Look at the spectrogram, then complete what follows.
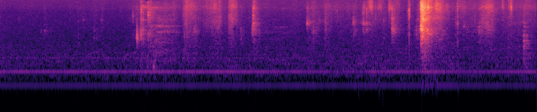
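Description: Handling noise from a baby cradle's tubular frame being moved and fitted: scattered knocks, clicks and rustles beginning about two seconds in, with one loud knock about six seconds in. A steady low hum runs underneath.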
